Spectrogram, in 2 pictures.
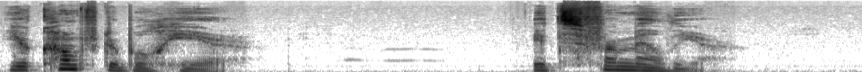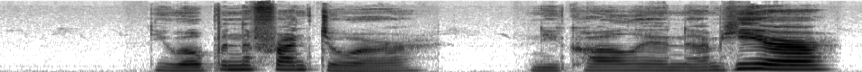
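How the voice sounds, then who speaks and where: A low-voiced woman narrates a guided meditation in a close, dry recording. She offers soothing, gentle suggestions at a very unhurried pace, leaving long pauses between phrases. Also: lively intonation, dry recording.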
